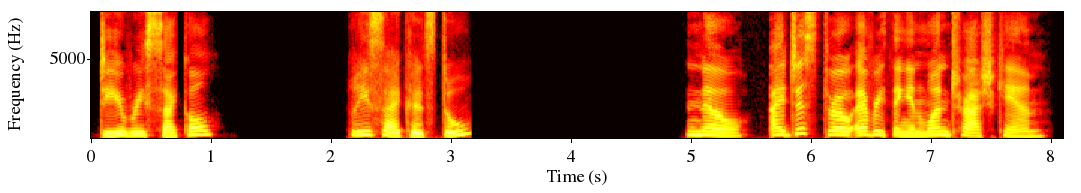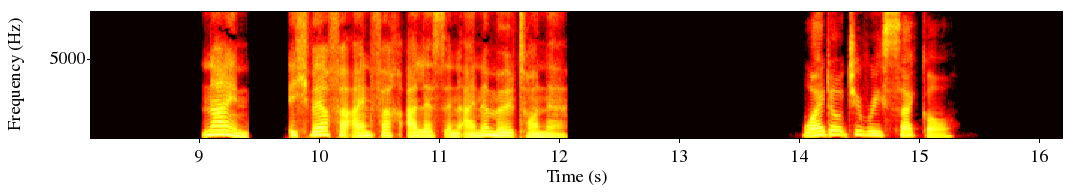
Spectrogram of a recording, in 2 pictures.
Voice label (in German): Dialog mit Uebersetzungen; Recycling; nachhaltigkeit-klimawandel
